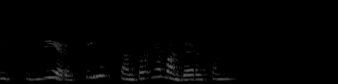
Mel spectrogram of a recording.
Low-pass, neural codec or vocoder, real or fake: 3.6 kHz; none; real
